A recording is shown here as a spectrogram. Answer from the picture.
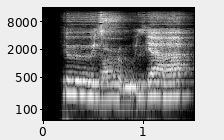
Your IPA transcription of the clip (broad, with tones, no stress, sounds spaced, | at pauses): ɾ ɵː˥˩ lʲ ʕ ṵ˧ lʲ ɾ a˥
